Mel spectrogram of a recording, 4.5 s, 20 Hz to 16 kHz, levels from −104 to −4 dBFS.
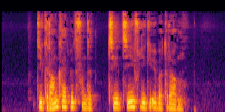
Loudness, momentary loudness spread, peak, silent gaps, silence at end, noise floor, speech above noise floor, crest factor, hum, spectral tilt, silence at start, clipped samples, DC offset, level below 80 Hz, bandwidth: -19 LUFS; 12 LU; 0 dBFS; none; 0.8 s; -68 dBFS; 50 dB; 20 dB; none; -4.5 dB/octave; 0.75 s; under 0.1%; under 0.1%; -52 dBFS; 11.5 kHz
